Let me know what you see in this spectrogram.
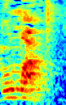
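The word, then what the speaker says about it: عمر: Dan dari Amr bin Kharijah, kalau tulisan Amr itu tidak ada wawunya, maka dibacanya Umar. Ini ya, tulisannya kalau ada wawunya dibacanya Amr.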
